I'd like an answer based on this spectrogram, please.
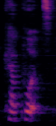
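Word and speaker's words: kaputt: We spell it with two T's in Germany, but we pronounce it the same way. Kaput. Kaput.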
